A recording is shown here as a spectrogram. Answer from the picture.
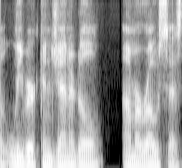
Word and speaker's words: Leber congenital amaurosis: your lead program opg x-001 to address uh libra congenital amarosis did i pronounce that correctly yes yeah so tell so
